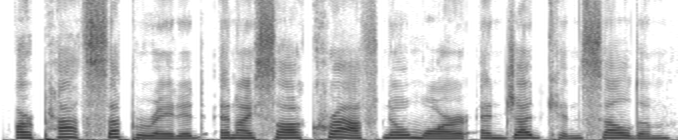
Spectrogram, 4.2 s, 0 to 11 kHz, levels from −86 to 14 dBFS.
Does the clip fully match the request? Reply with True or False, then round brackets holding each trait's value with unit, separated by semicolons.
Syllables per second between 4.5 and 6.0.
False (4.3 syllables/s)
